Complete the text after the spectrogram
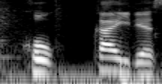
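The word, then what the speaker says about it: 告解: 見出しにある国会というのは告白の告に解決の会と書いて国会です。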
